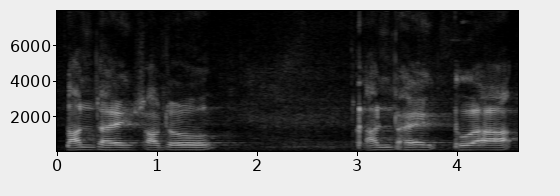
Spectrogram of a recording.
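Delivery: slow, low elevator announcer; robotic lift voice. Shown as a demonstration. Preacher imitates the lift's computer, slow and low. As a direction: announce floors like a machine. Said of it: "Mesti bicara".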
